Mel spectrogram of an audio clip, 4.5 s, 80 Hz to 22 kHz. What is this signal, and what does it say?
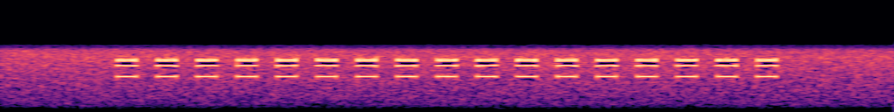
Telephone call progress tone (North American plan), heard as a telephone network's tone, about 1400, 2050, 2450, 2600 Hz, 0.1 s on and 0.1 s off, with phone line noise. Off-hook warning tone.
